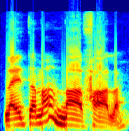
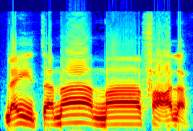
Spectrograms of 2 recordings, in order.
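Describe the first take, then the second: First: The vowels are short, with no lengthening. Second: The long vowels are clearly drawn out. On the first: This leads to a spelling mistake. The speaker calls it wrong. "যখন আমরা টান ছাড়া পড়ি" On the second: This gives the correct spelling. The speaker calls it right. "এইভাবে আমরা টান দিয়ে পড়বো"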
